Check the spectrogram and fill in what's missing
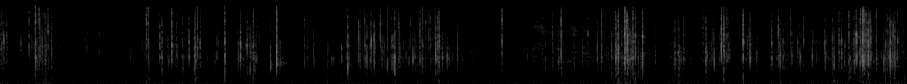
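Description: An empty, thin kraft paper bakery bag is crinkled flat with the fingers, then lifted and handled to open it and crinkle it further. The result is a dense run of sharp, bright crackles and rustles with almost no low end, coming in bursts that swell and fade.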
